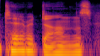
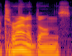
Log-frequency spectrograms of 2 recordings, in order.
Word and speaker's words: pteranodon: go and hatch some pterodons. Yeah, or pteranodons. See, look, I've actually said it right for the first time in the whole series.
